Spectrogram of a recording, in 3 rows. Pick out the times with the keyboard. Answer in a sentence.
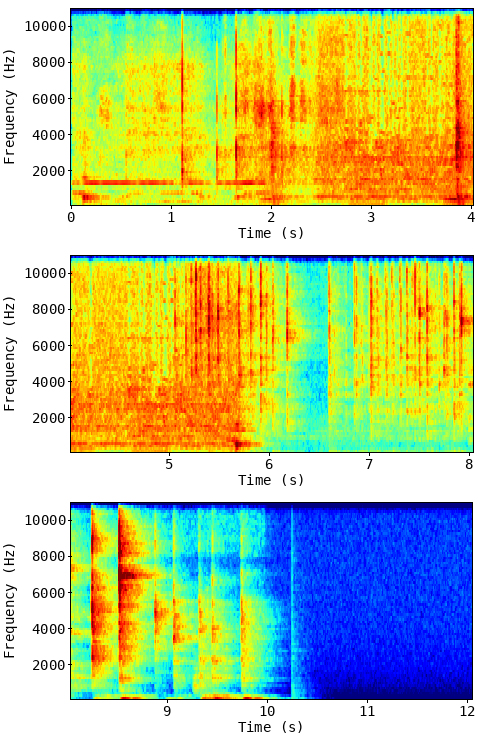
The keyboard can be heard from 5.0 to 10.3 s.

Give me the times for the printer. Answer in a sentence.
The printer can be heard from 0.0 to 5.7 s.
